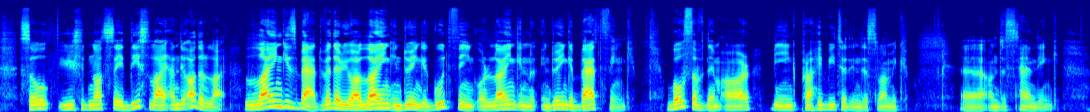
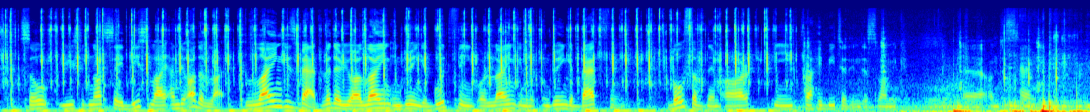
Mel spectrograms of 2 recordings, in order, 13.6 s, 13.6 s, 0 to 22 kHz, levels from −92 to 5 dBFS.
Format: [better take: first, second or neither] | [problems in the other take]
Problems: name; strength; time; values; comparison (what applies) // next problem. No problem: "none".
first | household noises; very loud; throughout; 1 dB above the speech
